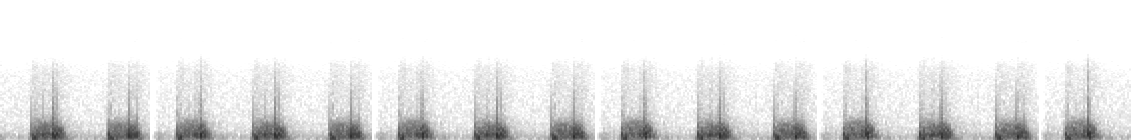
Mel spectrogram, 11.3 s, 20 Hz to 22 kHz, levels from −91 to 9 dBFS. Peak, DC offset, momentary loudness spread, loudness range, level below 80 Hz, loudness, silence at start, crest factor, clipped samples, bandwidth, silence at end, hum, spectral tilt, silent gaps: -4 dBFS; under 0.1%; 10 LU; 1 LU; -36 dBFS; -23 LUFS; 0.3 s; 18 dB; under 0.1%; 2.6 kHz; 0.3 s; none; -14 dB/octave; none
